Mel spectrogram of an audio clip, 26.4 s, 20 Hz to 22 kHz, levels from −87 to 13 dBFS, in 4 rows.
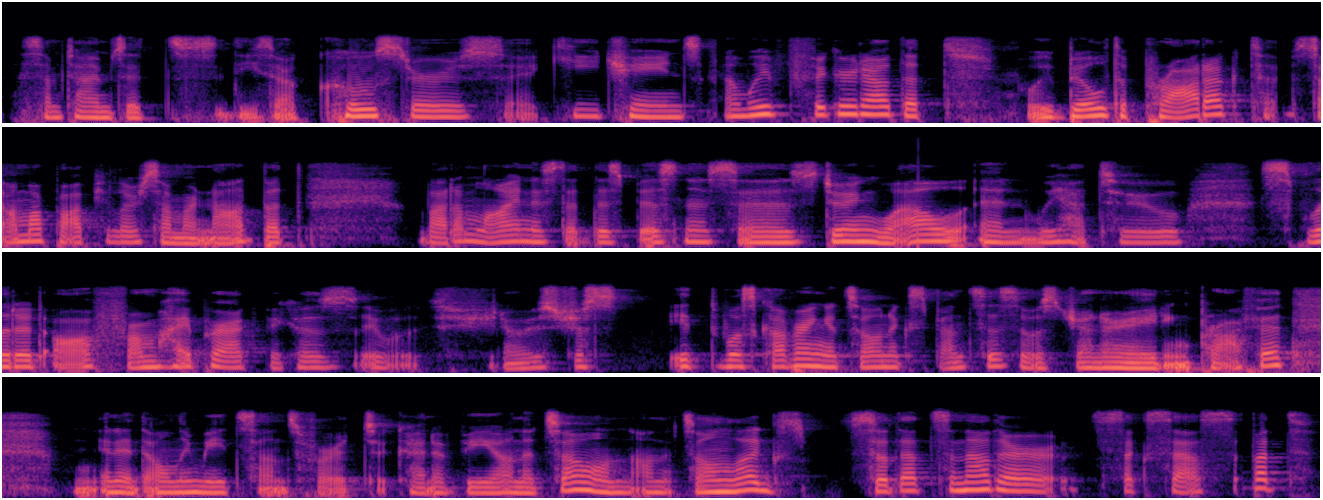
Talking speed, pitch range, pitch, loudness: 185 wpm, 155-185 Hz, 170 Hz, -24 LUFS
